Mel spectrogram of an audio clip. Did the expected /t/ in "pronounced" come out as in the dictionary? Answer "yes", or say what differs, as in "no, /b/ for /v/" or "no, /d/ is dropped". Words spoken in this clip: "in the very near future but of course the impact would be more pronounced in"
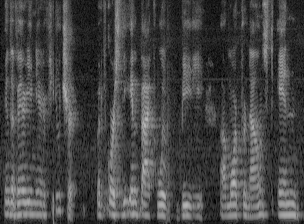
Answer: yes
